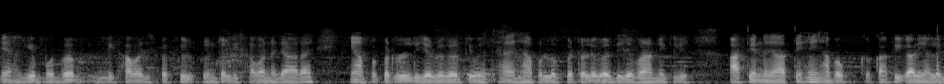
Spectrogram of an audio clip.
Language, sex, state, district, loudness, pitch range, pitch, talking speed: Hindi, male, Bihar, Saharsa, -27 LUFS, 95-100 Hz, 100 Hz, 160 wpm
